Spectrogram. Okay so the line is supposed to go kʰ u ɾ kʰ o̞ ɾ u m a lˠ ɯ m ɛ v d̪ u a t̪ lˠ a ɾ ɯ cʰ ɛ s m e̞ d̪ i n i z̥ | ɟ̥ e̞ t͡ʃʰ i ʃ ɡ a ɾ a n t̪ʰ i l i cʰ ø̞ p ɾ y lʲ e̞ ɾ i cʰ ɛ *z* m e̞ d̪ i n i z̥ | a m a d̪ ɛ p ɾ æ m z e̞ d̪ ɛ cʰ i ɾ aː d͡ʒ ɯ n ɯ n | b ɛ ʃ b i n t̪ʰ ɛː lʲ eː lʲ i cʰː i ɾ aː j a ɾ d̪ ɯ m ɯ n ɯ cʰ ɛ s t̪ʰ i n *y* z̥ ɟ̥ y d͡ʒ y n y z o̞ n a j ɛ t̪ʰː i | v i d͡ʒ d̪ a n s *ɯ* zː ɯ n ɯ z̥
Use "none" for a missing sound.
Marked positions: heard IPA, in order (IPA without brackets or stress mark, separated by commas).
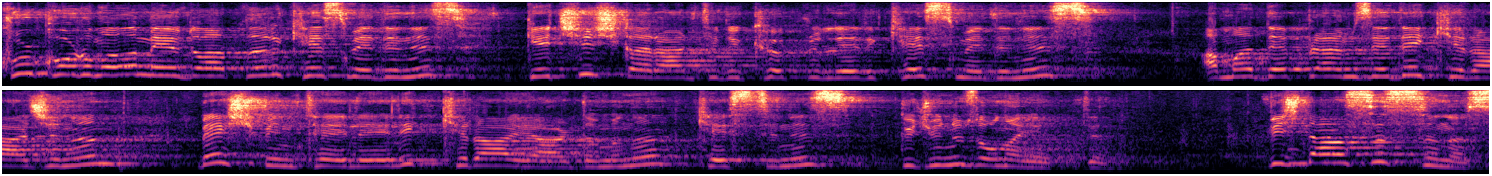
s, i, ɯ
